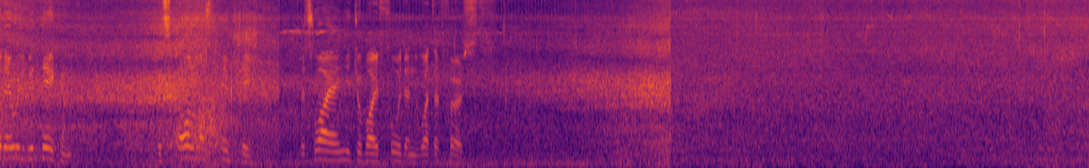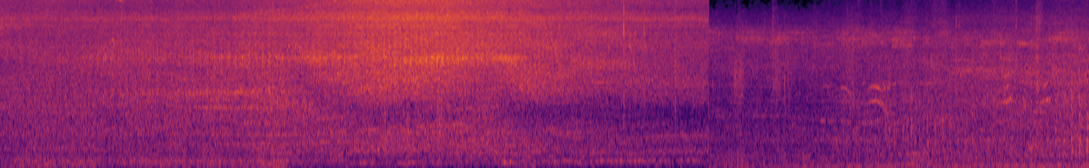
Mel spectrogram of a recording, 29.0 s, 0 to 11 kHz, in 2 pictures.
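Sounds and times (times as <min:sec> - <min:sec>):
vehicle engine running: 0:12.0 - 0:24.0.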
